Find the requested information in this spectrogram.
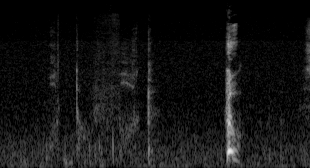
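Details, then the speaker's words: Man recording outdoors at night: soft whispered speech and faint noises, then one abrupt, loud gulping hiccup; hiccups. "Yeah, I got the hiccups, yo."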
